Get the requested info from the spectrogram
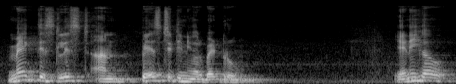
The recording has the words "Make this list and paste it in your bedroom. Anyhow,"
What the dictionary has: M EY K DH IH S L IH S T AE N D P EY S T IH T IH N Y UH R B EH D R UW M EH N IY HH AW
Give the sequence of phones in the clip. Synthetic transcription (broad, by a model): M EY K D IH S L IH S T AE N D P EY S T IH T IH N Y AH R B EH D R UW M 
